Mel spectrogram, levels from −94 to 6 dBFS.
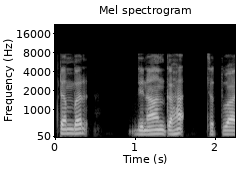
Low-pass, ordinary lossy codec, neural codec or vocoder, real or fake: none; none; codec, 16 kHz, 16 kbps, FunCodec, trained on LibriTTS, 50 frames a second; fake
